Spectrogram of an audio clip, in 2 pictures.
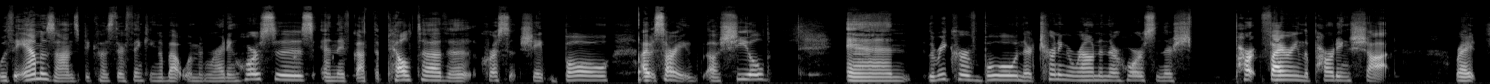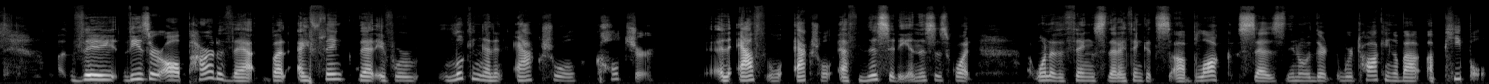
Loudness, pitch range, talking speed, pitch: -22 LUFS, 170-215 Hz, 175 wpm, 190 Hz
